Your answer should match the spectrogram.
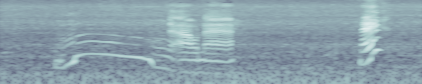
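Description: Siberian husky vocalizing. One long whining call rises and then falls about half a second in, followed by a shorter wavering call and a brief rising call near the end. A steady low hum from the car's idling engine runs underneath.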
